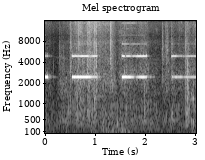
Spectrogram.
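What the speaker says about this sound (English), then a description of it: "That's just a temp alarm warning you." Flame Boss temperature alarm on a Kamado Joe Big Joe grill beeps in three evenly spaced, sustained electronic tones, each about half a second long, faint against quiet background noise.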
